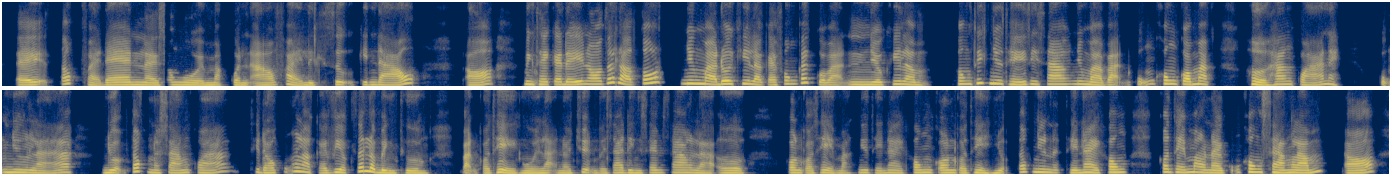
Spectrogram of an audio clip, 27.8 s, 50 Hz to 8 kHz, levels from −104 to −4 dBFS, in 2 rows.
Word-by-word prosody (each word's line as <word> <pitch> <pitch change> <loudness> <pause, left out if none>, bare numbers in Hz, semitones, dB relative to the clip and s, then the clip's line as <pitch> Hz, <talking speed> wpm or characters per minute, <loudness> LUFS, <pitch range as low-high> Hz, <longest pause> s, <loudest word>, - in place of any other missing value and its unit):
Đấy, 210 +3 +3
tóc 315 +2 -2
phải 190 -4 -2
đen 225 +2 +2
này, 195 -2 +2
xong 220 +2 -4
rồi 200 -3 +2
mặc 190 -1 -1
quần 205 -2 0
áo 190 +2 0
phải 195 -3 0
lịch 195 0 -3
sự 240 -3 -2
kín 225 0 -3
đáo. 215 - +3 0.5
Đó, 205 +8 +1 0.3
mình 270 -2 +1
thấy 250 0 0
cái 250 0 +1
đấy 250 +2 +4
nó 275 0 +1
rất 405 +4 +1
là 300 -9 +4
tốt, 395 +6 +3 0.2
nhưng 325 0 +2
mà 265 -4 +5
đôi 295 +3 +6
khi 300 +1 -2
là 245 -3 +2
cái 225 0 -2
phong 300 +5 -4
cách 400 +5 +1
của - - +1
bạn, 215 0 -2
ừm, 235 -1 -1
nhiều 225 -1 +4
khi 280 +5 -2
là 245 -4 +2 0.4
không 290 0 +1
thích 370 +1 0
như 325 -2 +3
thế 250 -3 0
thì 275 -2 -1
sao? 270 0 +2
Nhưng 275 -2 -2
mà 220 -3 +4
bạn 225 +3 -1
cũng 285 - -6
không 310 -1 +2
có 265 -2 +6
mặc 270 -1 +2 0.3
hở 255 -7 +5
hang 260 +7 0
quá 215 -1 -1
này, 275 -4 -1 0.4
cũng 255 0 -1
như 250 -1 +2
là 200 -4 -1
á, 250 +4 -1 0.3
nhuộm 225 -2 +1
tóc 335 -3 +1
nó 230 -2 -2
sáng 220 +1 -2
quá, 230 +9 -4 0.2
thì 265 - -4
đó 220 -1 0
cũng 260 +8 -17
là 325 -6 +1
cái 205 -3 -5
việc 255 +5 0
rất 360 - +5
là 335 - +7
bình 215 -6 +3
thường. 195 -3 0 0.3
Bạn - - -1
có 200 0 -2
thể 215 -5 +3
ngồi 190 -1 0
lại 200 0 -3
nói 190 -1 -3
chuyện 235 -3 -3
với 185 0 -5
gia 230 0 -1
đình 220 -3 -1
xem 230 +3 -4
sao 235 -1 -1
là, 200 -4 -2
ờ, 205 +1 0 0.4
con 235 -2 +1
có 195 -2 -2
thể 225 -5 0
mặc 190 0 -7
như 235 0 -3
thế 205 -2 -6
này 215 -1 -3
không? 240 0 +1
Con 230 0 +1
có 205 - -1
thể 220 -4 +1
nhuộm 200 +1 -1
tóc 295 +1 -2
như 280 -2 +3
n 255 - 0 0.2
thế 220 -1 +2
này 245 0 +3
không? 260 0 +4 0.3
Con 290 -2 +1
thấy 260 -2 +1
màu 265 -2 +2
này 220 -2 +3
cũng 235 +5 -13
không 280 +1 +4
sáng 240 -2 +3
lắm. 230 +7 +4 0.2
Đó, 215 +7 +3
230 Hz, 250 wpm, -23 LUFS, 210-270 Hz, 0.5 s, là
